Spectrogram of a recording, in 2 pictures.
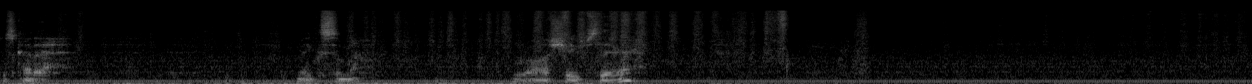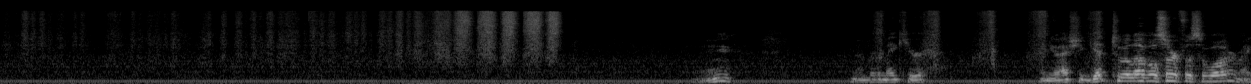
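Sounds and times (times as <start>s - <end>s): steady low hum: 0.0s - 25.0s
chalk scratching on paper: 0.4s - 7.9s, 8.5s - 8.7s, 9.8s - 18.2s, 21.2s - 23.6s.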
